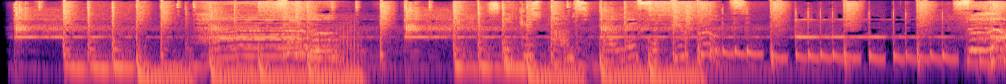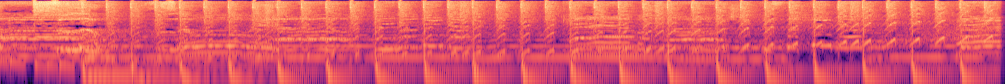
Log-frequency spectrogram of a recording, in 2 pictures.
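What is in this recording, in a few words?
backing vocals Track, backing tracks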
